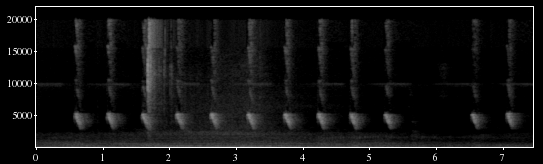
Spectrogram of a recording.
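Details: Sunbird in lively song, giving bright, high chirps that drop in pitch, repeated at an even pace of roughly two per second throughout, over soft low background noise.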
